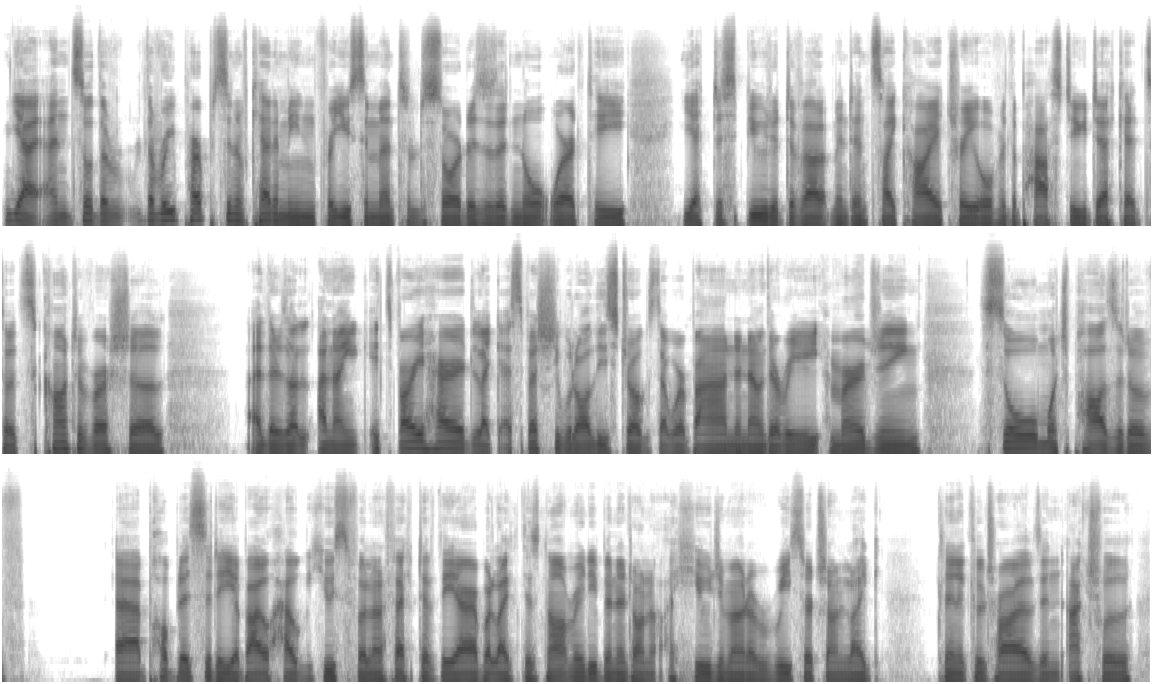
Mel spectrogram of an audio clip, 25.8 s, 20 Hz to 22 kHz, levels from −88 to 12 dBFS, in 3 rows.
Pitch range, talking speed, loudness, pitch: 100-110 Hz, 190 wpm, -19 LUFS, 105 Hz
